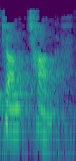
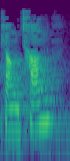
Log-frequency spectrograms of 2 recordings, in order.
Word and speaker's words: Pyeongchang: The correct pronunciation is Pyeongchang. Chang, ah, ah, like when you go see your doctor, ah. Pyeongchang, Pyeongchang, Pyeongchang.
